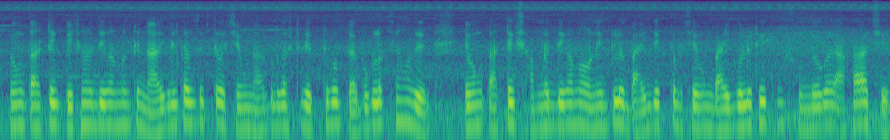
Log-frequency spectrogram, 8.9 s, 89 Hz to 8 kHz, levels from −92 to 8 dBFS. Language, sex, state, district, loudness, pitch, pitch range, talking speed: Bengali, male, West Bengal, Dakshin Dinajpur, -17 LUFS, 140 Hz, 130-145 Hz, 250 wpm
